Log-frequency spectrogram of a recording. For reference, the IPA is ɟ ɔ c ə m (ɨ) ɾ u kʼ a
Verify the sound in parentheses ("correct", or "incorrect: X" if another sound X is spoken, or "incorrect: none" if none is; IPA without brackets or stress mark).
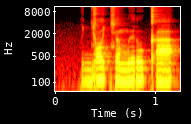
correct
